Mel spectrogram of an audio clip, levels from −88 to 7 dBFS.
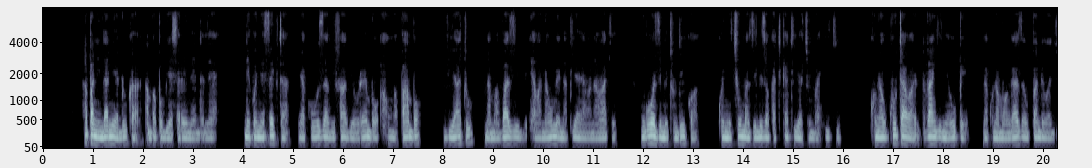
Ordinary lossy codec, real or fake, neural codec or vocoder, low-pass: AAC, 48 kbps; real; none; 7.2 kHz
